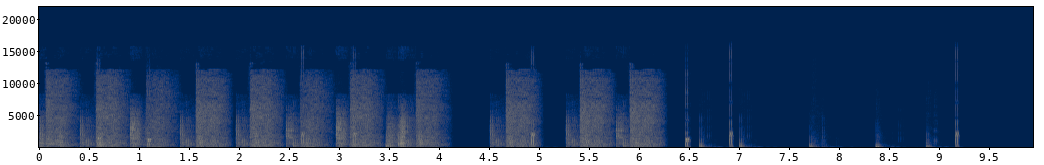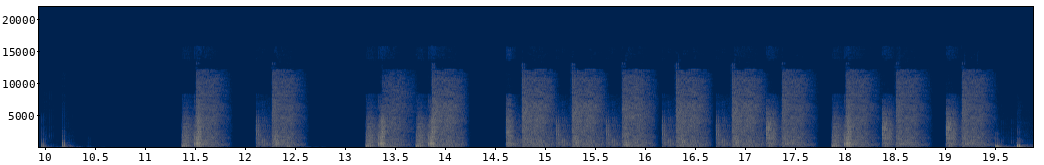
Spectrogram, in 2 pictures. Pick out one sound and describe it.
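A shovel digs rapidly into sand with repeated crunching scrapes.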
